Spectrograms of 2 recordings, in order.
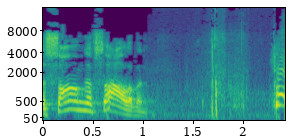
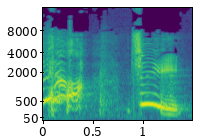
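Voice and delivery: laughing; 12 semitones higher than usual. Real, not acted. Still laughing.

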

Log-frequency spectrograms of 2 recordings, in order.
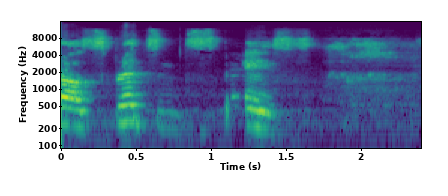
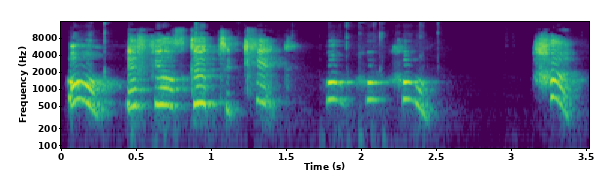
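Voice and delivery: put-on high, childlike robot voice; squeaky little android waking up; robot child voice; 11 semitones higher than usual. Robot child greeting the crew in a high voice.

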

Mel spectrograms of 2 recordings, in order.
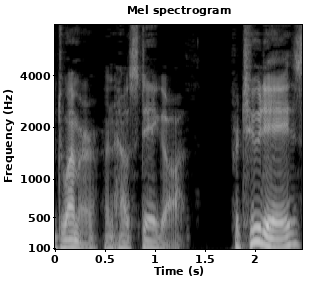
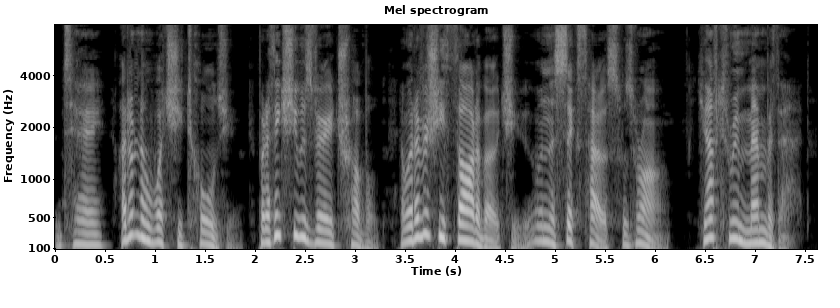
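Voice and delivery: pleading; 7 semitones higher than usual. A narrator's reading. Benara pleading with her cousin.

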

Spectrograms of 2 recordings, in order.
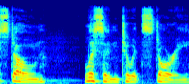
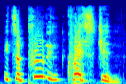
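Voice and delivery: higher, louder indignant retort; 10 semitones higher, 5 dB louder than usual. Acted. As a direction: defend the question indignantly. Crowd member defends question.

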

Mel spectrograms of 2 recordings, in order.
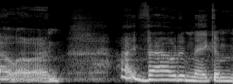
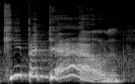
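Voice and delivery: high, slow pleading plea; pleading youth; 12 semitones higher, slower than usual. Acted. Boy begs the farmer to keep his voice down, pleading high. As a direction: beg him much higher and drawn out. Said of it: "pleaded the lad".

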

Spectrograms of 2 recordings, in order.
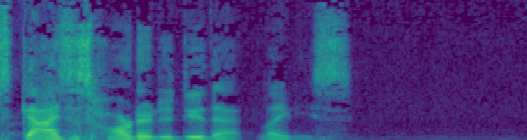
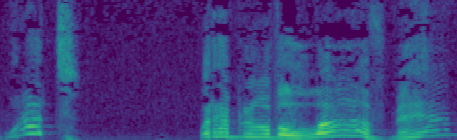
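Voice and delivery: mock shock; 7 semitones higher than usual. Preacher reacts to harsh psalm.

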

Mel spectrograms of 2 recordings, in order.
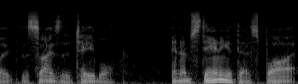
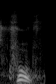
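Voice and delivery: whoosh sound; 12 semitones higher than usual. Retold or imitated. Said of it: "comes around the tree and goes".

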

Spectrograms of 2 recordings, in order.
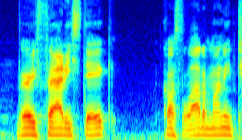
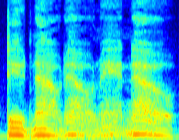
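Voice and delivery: imitating a friend's soft begging; retold hushed plea; 6 dB quieter, slower than usual. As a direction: quietly talk someone out of it, softer. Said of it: "he was just like".

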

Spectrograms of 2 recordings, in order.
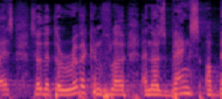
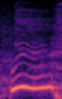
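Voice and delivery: mock woo cheer. Urging the British crowd to cheer.

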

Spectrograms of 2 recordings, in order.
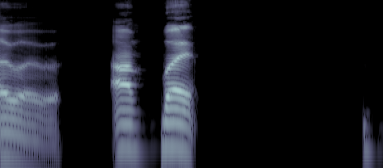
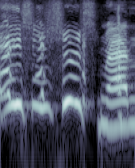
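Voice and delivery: mock shushing; 7 dB louder than usual. Teacher acting out shushing someone.

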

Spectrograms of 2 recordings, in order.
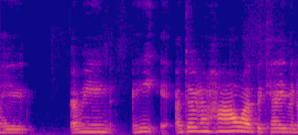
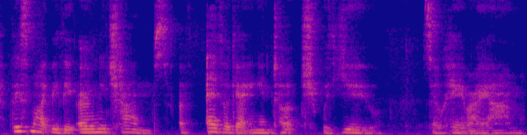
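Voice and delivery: breathy creepy whisper reading a DM; whispery voice; 3 semitones lower, 6 dB quieter than usual. Acted. Reading a stranger's DM in a creepy whisper. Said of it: "Why do you have to read it in that whispery voice?".

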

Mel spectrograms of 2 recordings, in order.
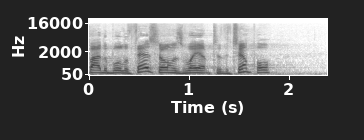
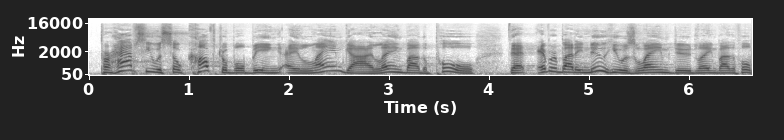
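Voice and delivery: ordinary talk

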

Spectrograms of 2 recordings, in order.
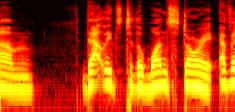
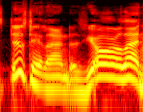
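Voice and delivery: Walt Disney's voice; 4 semitones higher than usual. Retold or imitated. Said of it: "you'd hear Walt Disney's voice".

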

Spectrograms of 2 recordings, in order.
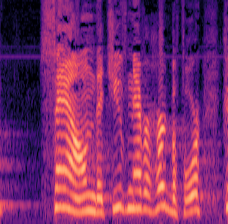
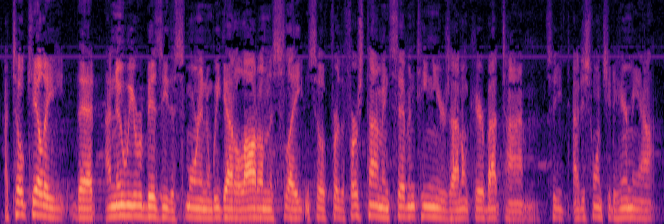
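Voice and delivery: quiet; 9 semitones lower, 8 dB quieter than usual. Real, not acted. Quiet personal plea to the church.

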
